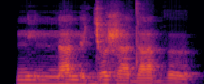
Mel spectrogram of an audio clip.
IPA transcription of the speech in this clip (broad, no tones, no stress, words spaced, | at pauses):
ninːanə ɟɤ ʐadabʱɤ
